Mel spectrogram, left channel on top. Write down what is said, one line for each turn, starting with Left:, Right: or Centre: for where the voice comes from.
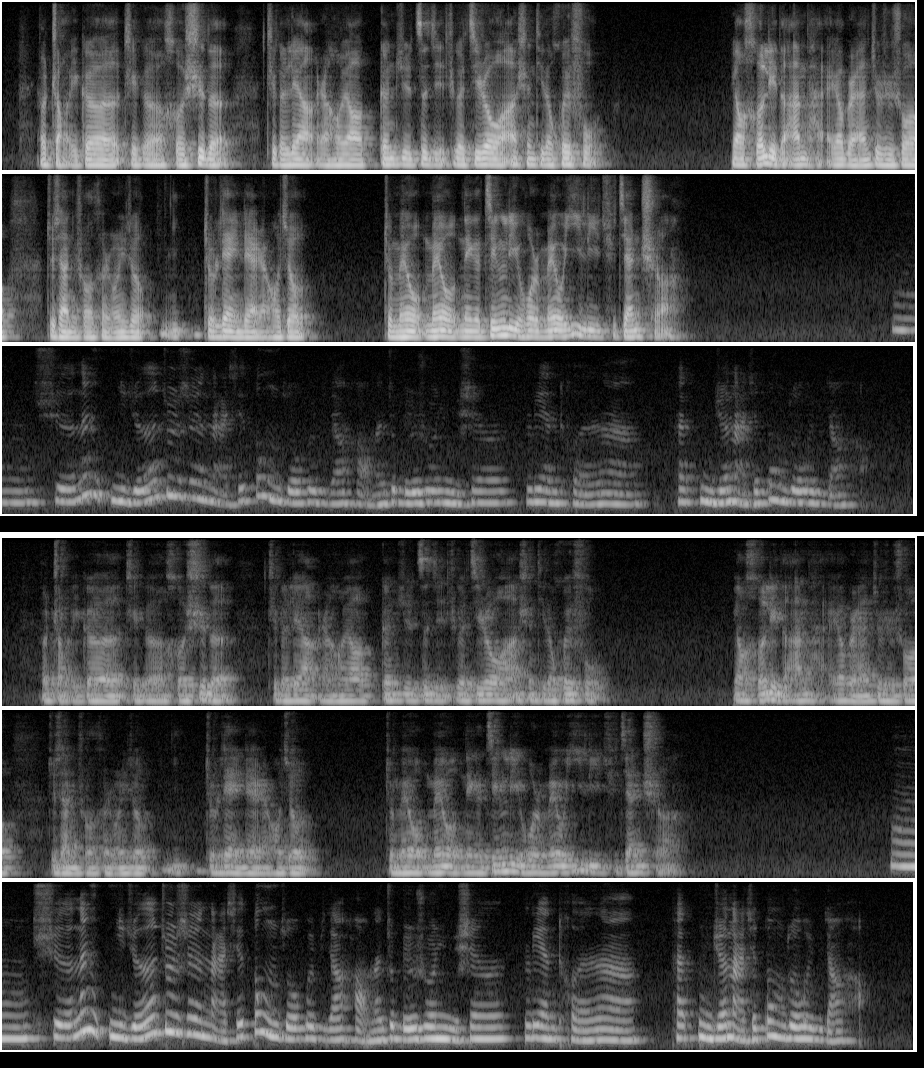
Left: 要找一个这个合适的这个量，然后要根据自己这个肌肉啊身体的恢复，要合理的安排，要不然就是说，就像你说的，很容易就你就练一练，然后就就没有没有那个精力或者没有毅力去坚持了。
Right: 嗯，是的。那你你觉得就是哪些动作会比较好呢？就比如说女生练臀啊，她你觉得哪些动作会比较好？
